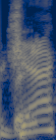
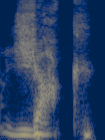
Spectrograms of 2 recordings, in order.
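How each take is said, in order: First: It sounds like English 'jack', with a short a. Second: It sounds like French 'zhahk', with a soft start. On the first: The speaker calls it right. "So Jack is good" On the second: The speaker calls it wrong. "not Jacques"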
